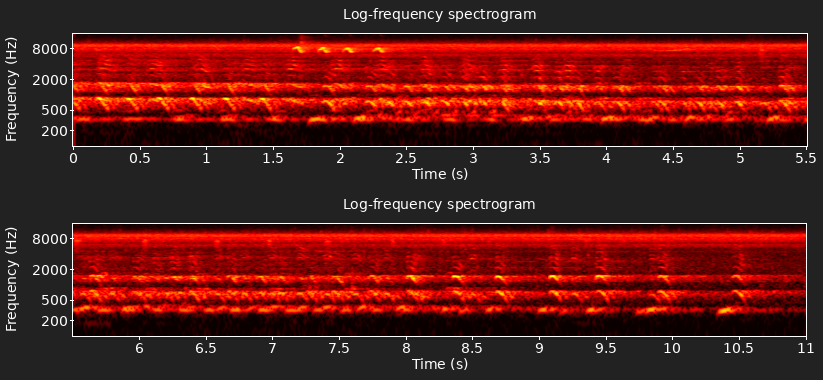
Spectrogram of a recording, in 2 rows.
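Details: Loud family of siamangs in Gunung Nuang forest, Selangor, Malaysia, on a cool morning near 10 am: dense overlapping barks and swooping whoops in rapid succession, a sustained chorus over high-pitched insect hiss.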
